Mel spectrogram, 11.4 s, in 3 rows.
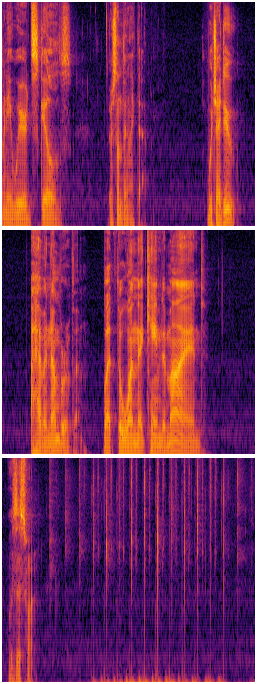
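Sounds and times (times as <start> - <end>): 
speech: 0.0 - 2.2, 3.1 - 3.6, 4.2 - 6.9, 7.7 - 8.2
one-handed clapping trick snaps: 8.3 - 11.3.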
